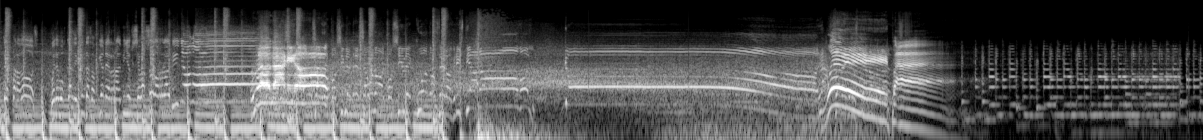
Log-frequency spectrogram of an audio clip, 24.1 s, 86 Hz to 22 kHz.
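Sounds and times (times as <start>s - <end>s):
light background music: 0.1s - 9.2s
commentator shouting: 3.6s - 10.6s, 14.9s - 19.3s
crowd noise: 4.0s - 19.2s.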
